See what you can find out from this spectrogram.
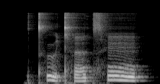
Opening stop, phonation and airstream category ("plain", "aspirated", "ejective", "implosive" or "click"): aspirated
